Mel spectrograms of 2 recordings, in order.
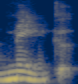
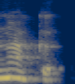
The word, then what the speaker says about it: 那个: Silakan dihapus dulu, biar saya bahas yang nake sama neike ya, oke. Sudah? 好了吗? Sudah di screenshot? Sudah, 可以呀, oke. Nah, secara resminya emang dia bacanya nake ya, nah ke itu, ya enggak?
